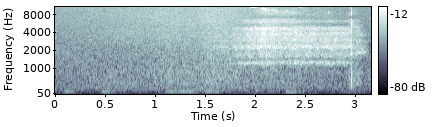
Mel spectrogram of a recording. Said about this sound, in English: Imagine you're at the beach. Exhale you can hear the sound of the waves.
